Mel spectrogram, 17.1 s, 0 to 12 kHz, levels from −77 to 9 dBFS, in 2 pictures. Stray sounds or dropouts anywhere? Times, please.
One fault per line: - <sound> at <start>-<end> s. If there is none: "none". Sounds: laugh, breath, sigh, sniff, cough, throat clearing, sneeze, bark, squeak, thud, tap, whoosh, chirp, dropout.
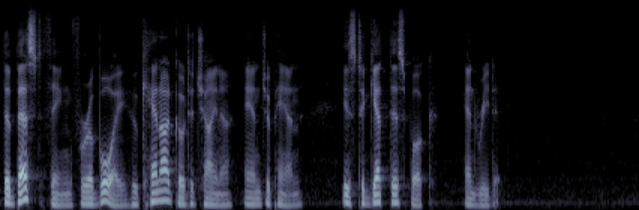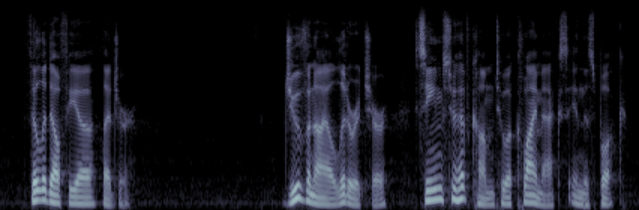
- dropout at 14.1-14.1 s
